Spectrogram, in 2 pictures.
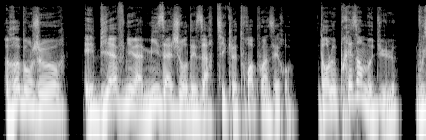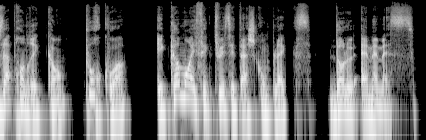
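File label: French, narration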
